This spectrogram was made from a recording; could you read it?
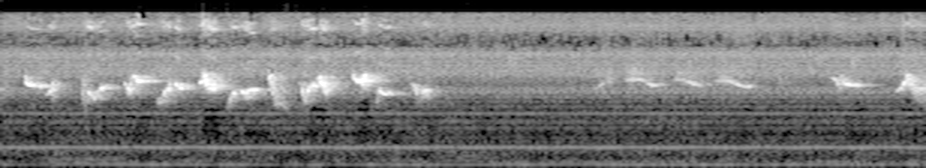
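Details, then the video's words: Caged red-billed leiothrix delivering a fast cheerful warble of slurred whistles over about three seconds, then brief answering phrases after a quiet gap; constant low mains hum in the background. "Suara burung robin.."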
